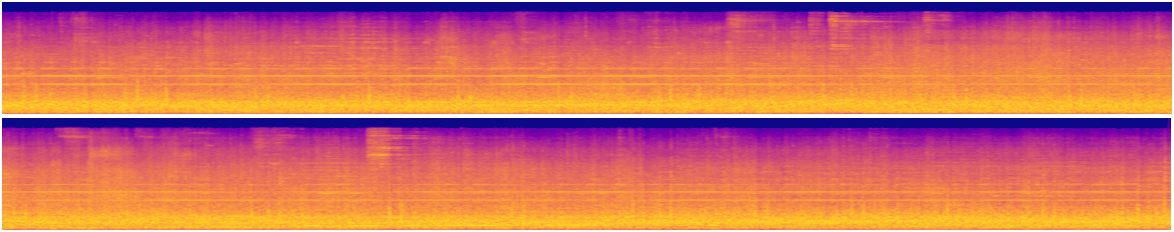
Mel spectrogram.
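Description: Double-stack intermodal container train rolling past: a steady, loud rumble of steel wheels on rail with occasional sharp clicks, and steady high ringing tones over it throughout.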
